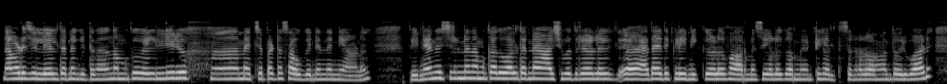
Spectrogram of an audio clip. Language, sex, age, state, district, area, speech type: Malayalam, female, 18-30, Kerala, Kozhikode, urban, spontaneous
